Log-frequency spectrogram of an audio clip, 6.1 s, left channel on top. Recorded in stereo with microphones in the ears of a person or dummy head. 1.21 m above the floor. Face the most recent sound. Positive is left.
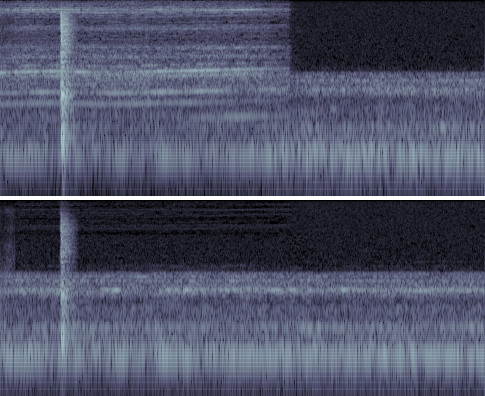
turn(degrees=40)  # may be behind; listen again after turning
